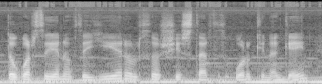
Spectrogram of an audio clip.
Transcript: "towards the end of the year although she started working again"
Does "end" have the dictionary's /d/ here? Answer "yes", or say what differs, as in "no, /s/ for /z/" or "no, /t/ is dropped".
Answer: no, /d/ is dropped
